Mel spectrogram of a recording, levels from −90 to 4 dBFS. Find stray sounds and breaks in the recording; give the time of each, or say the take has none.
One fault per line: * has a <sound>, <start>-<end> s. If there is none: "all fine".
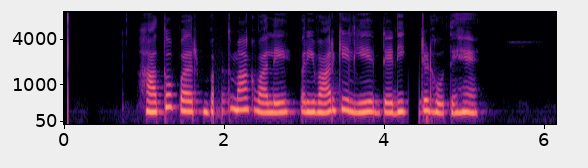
* has a dropout, 1.9-2.0 s
* has a dropout, 4.3-4.4 s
